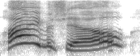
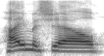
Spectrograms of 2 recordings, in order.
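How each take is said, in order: First: Very high, loud, drawn-out hello; excited greeting. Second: Said in the usual way. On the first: Real, not acted. Streamer greeting viewer Michelle, excited high-pitched hello. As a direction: sing out the greeting high and long. Same greeting repeated, exaggerated.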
